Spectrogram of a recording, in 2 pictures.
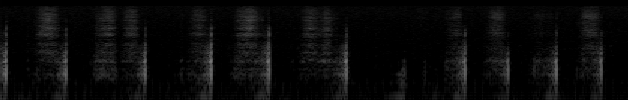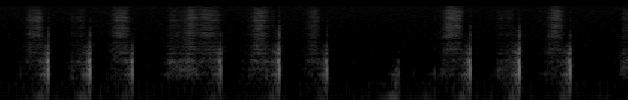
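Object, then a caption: Chalk stick on chalkboard. A blue chalk stick held in fingertips writes text across a large, flat green chalkboard, played in reverse. About eighteen quiet, scratchy strokes each swell up and cut off sharply, with a dry, bright rasp and no ring between them.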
